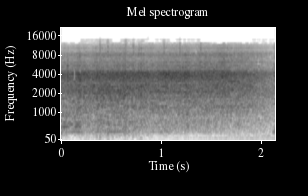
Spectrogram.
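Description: A loud, steady hissing rush, like escaping steam or spray.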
